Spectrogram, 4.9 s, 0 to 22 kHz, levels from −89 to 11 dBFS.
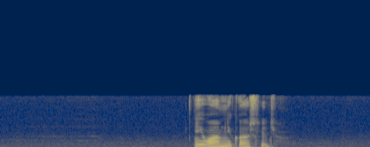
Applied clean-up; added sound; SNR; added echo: none; none; none; none.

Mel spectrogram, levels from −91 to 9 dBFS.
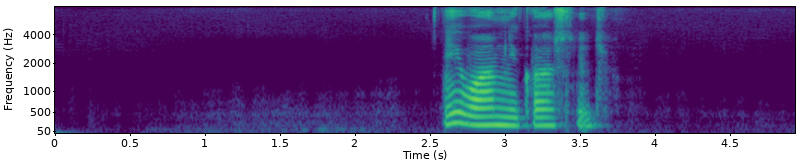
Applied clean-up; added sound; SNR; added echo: neural mask model Resemble Enhance denoiser.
